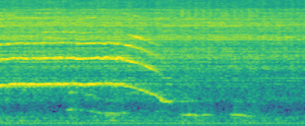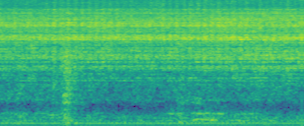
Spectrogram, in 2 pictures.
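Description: A high-pitched voice holds a sung note for about two seconds, then slides down in pitch and fades out. Only a faint background follows, with a single soft click about five seconds in.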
